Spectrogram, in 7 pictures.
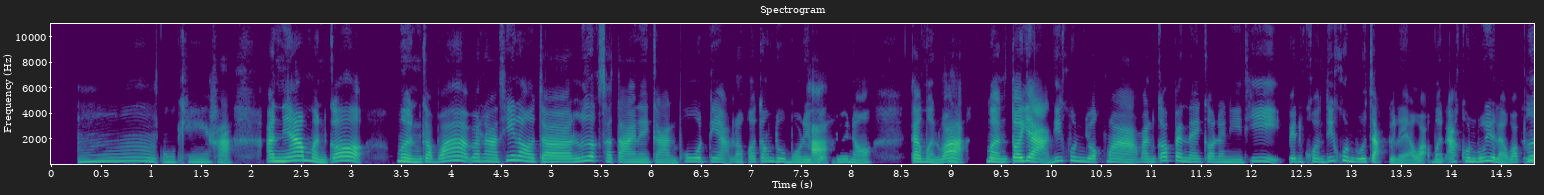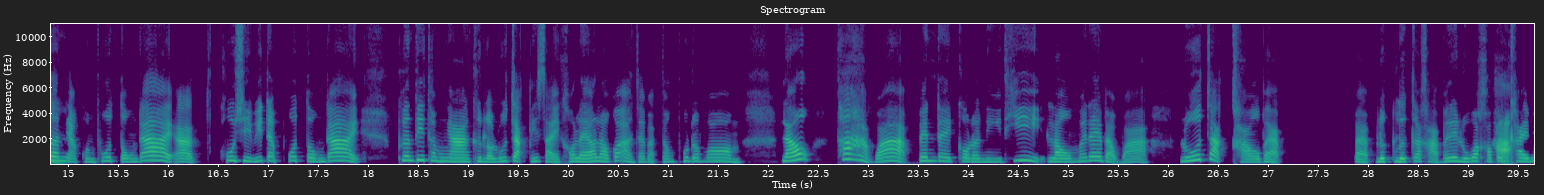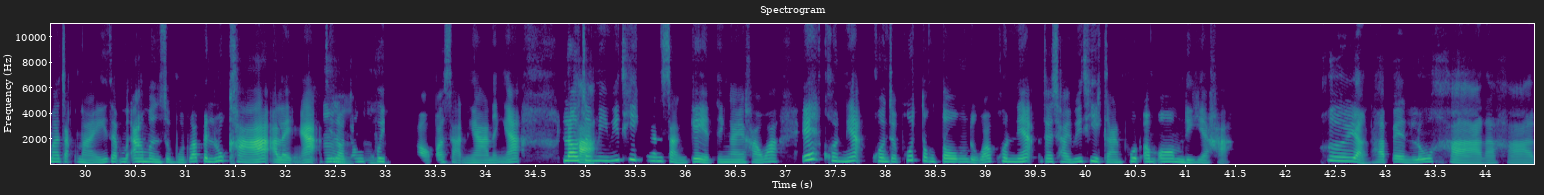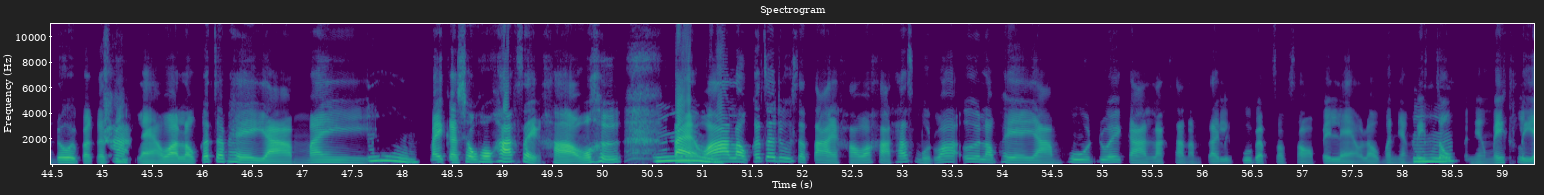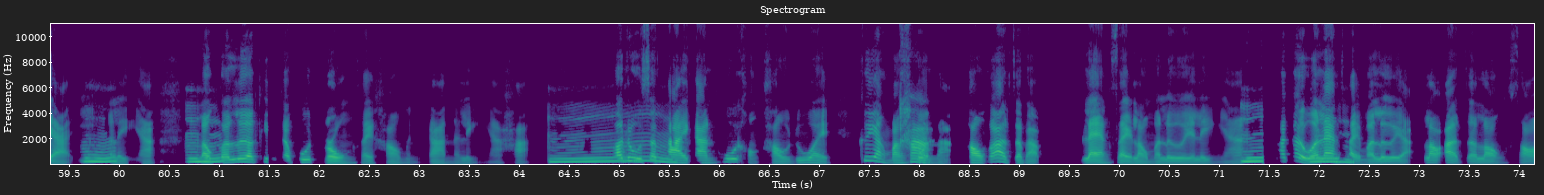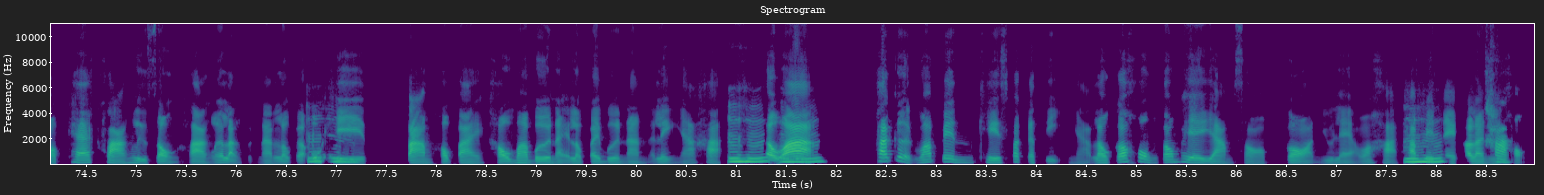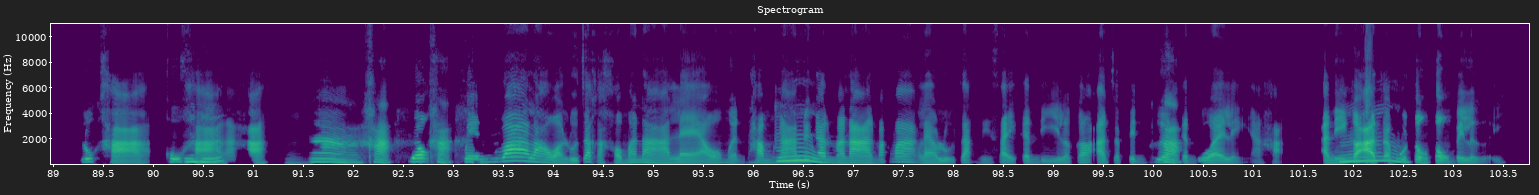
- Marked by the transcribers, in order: drawn out: "อืม"; tapping
- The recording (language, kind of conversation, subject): Thai, podcast, เวลาถูกให้ข้อสังเกต คุณชอบให้คนพูดตรงๆ หรือพูดอ้อมๆ มากกว่ากัน?
- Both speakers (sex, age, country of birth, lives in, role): female, 35-39, Thailand, United States, host; female, 40-44, Thailand, Thailand, guest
